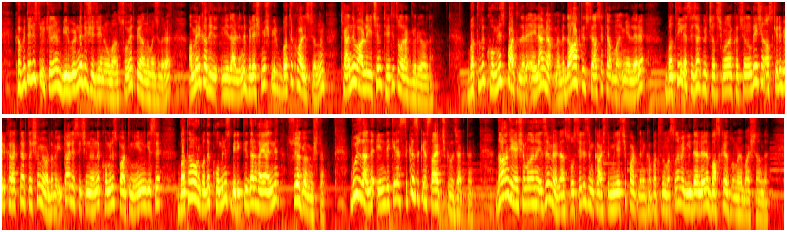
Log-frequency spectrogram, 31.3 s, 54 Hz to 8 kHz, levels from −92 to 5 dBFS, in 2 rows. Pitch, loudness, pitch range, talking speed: 165 Hz, -17 LUFS, 140-200 Hz, 150 wpm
